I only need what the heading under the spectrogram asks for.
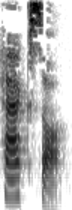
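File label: "hacksaw", English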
